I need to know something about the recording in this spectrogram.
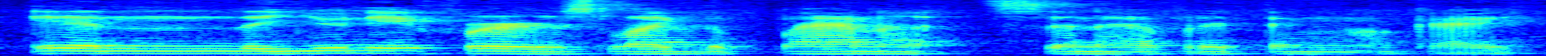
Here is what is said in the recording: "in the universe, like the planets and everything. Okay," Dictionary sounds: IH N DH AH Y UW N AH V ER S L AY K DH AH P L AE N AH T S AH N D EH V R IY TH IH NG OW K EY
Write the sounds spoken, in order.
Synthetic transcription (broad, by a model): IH N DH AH Y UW N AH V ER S L AY K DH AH P L AE N AH T S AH N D EH V R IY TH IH NG OW K EY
